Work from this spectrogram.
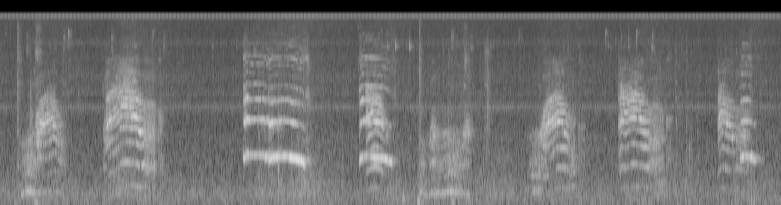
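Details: Domestic cats keep meowing inside a home, giving a long run of about nine meows spaced one to two seconds apart, some short and bent, others longer and wailing, varying in pitch from call to call.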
